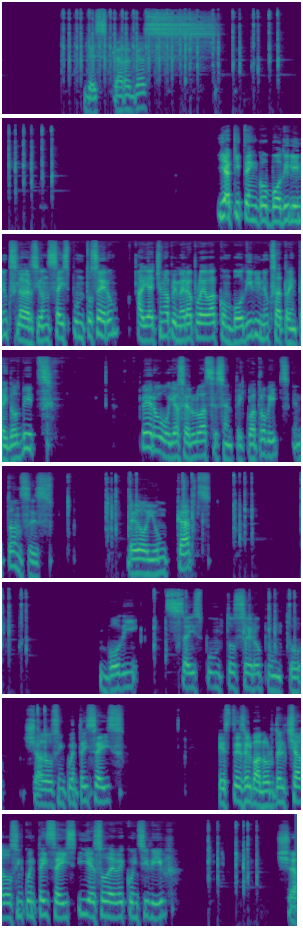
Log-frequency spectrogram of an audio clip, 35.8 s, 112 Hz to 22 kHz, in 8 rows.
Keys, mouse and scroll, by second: 0.8-5.0 typing, 3.9 Return, 14.2 click, 15.4 click, 19.2-22.6 typing, 24.6-27.4 typing, 29.1-29.8 typing, 31.5 click, 34.2-35.8 typing.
